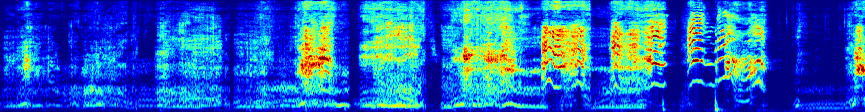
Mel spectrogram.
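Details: Pungsan dogs in a rank fight: rumbling growls building to loud snarls, with a quick series of high yelps and whines near the end.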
